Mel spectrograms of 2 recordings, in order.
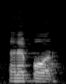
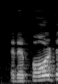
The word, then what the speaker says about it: rapport: 8 number पे है रेपॉर, RAPPORT। रिपोर्ट नहीं पढ़ना है, यहाँ पे टी साइलेंट है। रेपॉर बिल्डिंग, इसका जो प्रोनाउंसिएशन होगा दैट इज रेपॉर बिल्डिंग।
